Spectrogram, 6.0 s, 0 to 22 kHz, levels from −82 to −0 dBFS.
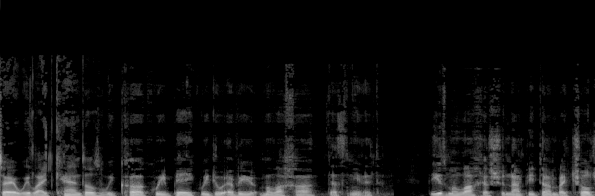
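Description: After "light candles", at 1.09 s, an adaptive stream at a lower bitrate takes over to the end. The treble turns thin, with nothing above 14.9 kHz, which fits a switch from 96 kbit/s AAC-LC to 20 kbit/s HE-AAC. Unlike a dropout, the change is instant, with no gap.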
